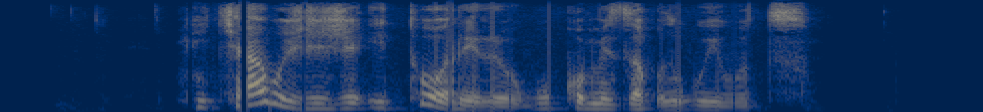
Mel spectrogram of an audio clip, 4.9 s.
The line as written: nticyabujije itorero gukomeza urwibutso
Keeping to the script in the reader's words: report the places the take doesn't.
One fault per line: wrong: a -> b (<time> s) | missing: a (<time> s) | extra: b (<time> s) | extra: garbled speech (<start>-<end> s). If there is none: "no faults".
no faults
